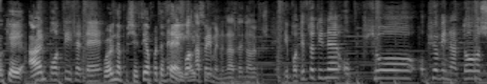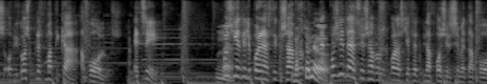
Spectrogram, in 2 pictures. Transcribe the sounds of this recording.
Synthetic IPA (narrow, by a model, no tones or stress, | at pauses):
ocejɐnipo̞t̪iθe̞t̪e̞bo̞ɾinɐpisifθiɐpot̪enelpoɐpeɾimenenɐnɐlokusipo̞t̪iθet̪eot̪iine̞opço̞ːpço̞ðinɐt̪o̞soðiɣo̞spne̞vmɐt̪ikɐ̰ɐ̰po̞o̞lus | e̞t͡si | pozʝine̞t̪elipo̞nenɐst̪ikosɐnθmsɾoleopozʝinet̪enɐst̪içjosɐθɾopoliponɐsceft̪t̪et̪inɐpo̞siɾsime̞t̪ɐːpo̞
